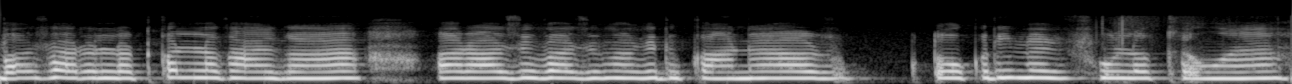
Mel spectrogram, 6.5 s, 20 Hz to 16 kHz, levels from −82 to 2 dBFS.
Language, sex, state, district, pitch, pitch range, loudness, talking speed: Hindi, female, Odisha, Sambalpur, 290 Hz, 285-295 Hz, -13 LUFS, 185 wpm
